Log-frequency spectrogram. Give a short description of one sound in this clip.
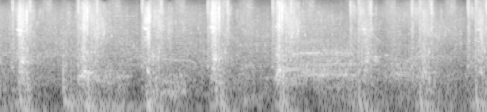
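A monster growls and snarls up close.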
